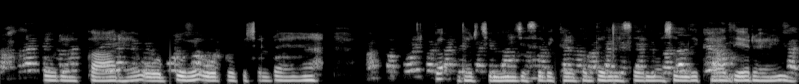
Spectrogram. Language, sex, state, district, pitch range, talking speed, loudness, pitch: Hindi, female, Bihar, Muzaffarpur, 175-195 Hz, 140 wpm, -18 LUFS, 185 Hz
